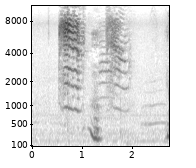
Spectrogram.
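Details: One-month-old kitten nursing and cuddling with its mother: two loud, bright meows, the first long and strongly harmonic, the second shorter and rising, separated by a brief low sliding sound, with quiet room noise.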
